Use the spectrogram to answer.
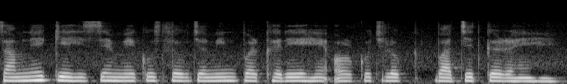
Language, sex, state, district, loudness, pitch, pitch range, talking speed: Hindi, female, Arunachal Pradesh, Lower Dibang Valley, -15 LUFS, 165 Hz, 160-170 Hz, 180 wpm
